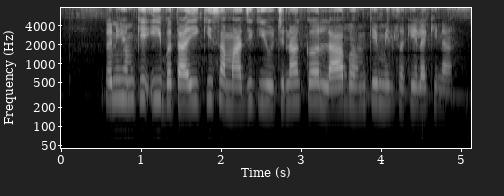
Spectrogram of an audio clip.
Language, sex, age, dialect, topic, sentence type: Bhojpuri, female, 18-24, Western, banking, question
